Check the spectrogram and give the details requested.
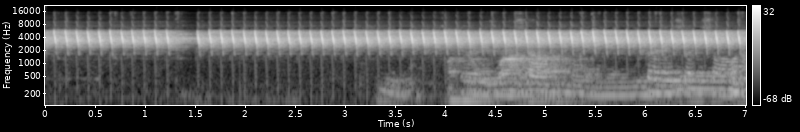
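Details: Plain prinia from Indonesia, locally called prenjak sawah or prenjak klik, producing an unbroken, evenly paced stream of sharp high clicks, while lower harmonic background voices appear in the second half.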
